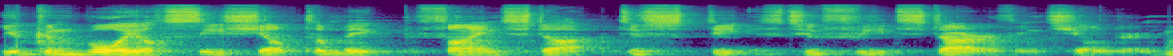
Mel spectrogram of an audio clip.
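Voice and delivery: comic fake Russian accent. Riffing in a group comedy bit: put-on russian accent. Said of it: "5 minutes of [name] just doing Russian".

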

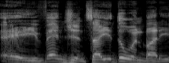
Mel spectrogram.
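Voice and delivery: put-on slow, laid-back New York guy accent. Recounting a movie, the speaker voices characters greeting Vengeance in a New York accent. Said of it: "I turned him into a New York guy".

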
